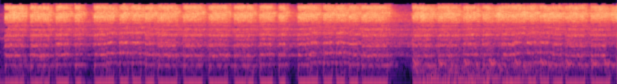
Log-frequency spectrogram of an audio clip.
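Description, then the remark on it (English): A harsh, heavily digitally distorted sound roars at a constant, crushed loudness, with buzzing harmonics and a thick low rumble, broken only by a brief dropout about two-thirds through. “Here it is! Distortion.”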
